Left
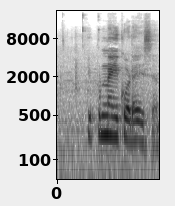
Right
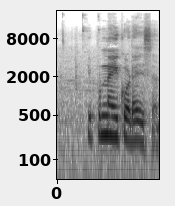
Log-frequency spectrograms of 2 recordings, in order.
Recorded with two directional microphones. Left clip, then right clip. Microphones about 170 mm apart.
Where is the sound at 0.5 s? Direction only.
10° right (ahead or behind).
